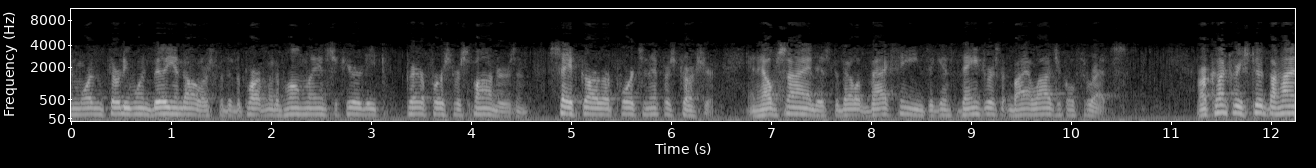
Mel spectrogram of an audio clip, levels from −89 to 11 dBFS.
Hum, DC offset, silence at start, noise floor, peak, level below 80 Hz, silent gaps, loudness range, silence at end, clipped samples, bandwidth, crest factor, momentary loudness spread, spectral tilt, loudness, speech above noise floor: none; 0.3%; 0 s; -50 dBFS; -6 dBFS; -50 dBFS; none; 3 LU; 0 s; under 0.1%; 7.6 kHz; 20 dB; 11 LU; -9.5 dB/octave; -27 LUFS; 24 dB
